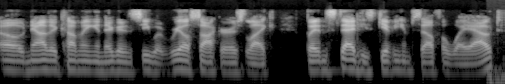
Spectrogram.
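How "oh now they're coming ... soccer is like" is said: usual speaking voice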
